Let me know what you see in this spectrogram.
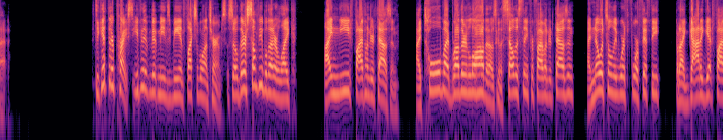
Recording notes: Centennial, Colorado. This was a live class recorded.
